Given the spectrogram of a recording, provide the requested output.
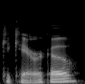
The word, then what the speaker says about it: Kakariko: Oh, The funny that's- thing was we weren't actually like misspelling Kakariko, but we were putting the emphasis wrong. Kakariko. And even once the internet was a thing, people still mostly pronounced it Kakariko Yeah.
